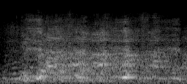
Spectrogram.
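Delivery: breathy burst of laughter; hearty laugh. Real, not acted. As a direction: laugh out loud at the joke. Laughs at the punchline.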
